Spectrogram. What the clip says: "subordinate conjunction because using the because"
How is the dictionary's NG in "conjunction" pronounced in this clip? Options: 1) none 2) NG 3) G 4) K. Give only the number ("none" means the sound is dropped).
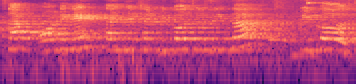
1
